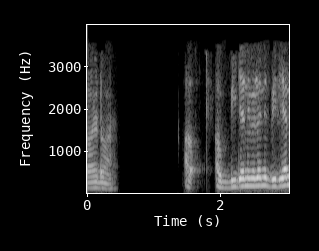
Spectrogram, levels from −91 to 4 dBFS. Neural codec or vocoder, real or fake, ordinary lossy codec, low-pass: none; real; MP3, 24 kbps; 3.6 kHz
